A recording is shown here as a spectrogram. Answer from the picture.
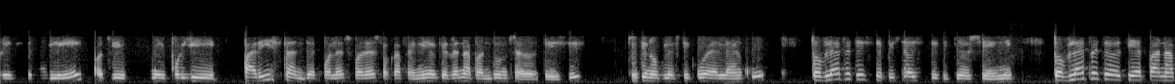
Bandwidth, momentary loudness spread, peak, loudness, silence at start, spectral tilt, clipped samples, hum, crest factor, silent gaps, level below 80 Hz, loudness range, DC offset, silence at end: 6 kHz; 5 LU; -6 dBFS; -21 LUFS; 0 s; -6 dB/octave; under 0.1%; none; 16 dB; none; -64 dBFS; 2 LU; under 0.1%; 0 s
